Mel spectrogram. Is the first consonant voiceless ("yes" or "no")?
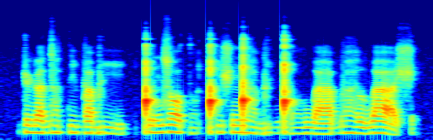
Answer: yes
